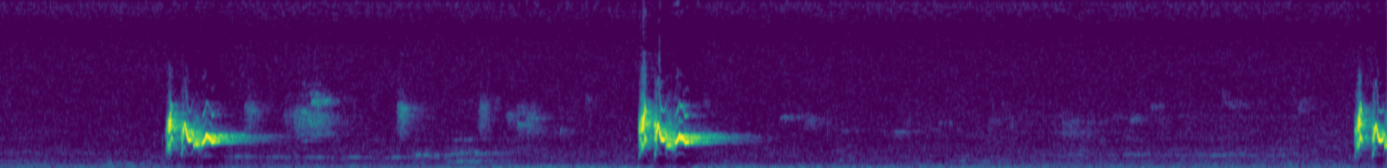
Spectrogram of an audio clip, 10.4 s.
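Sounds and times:
sooty-headed bulbul singing: 1.2 - 3.2, 4.8 - 6.1, 10.2 - 10.4.

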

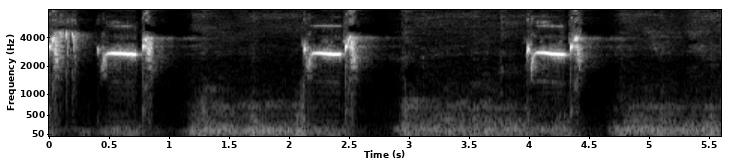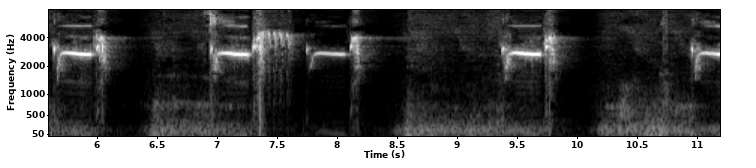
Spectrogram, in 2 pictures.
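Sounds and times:
bird calling with short whistled notes: 0.0 - 1.3, 2.0 - 2.9, 3.9 - 10.1, 10.8 - 11.1.

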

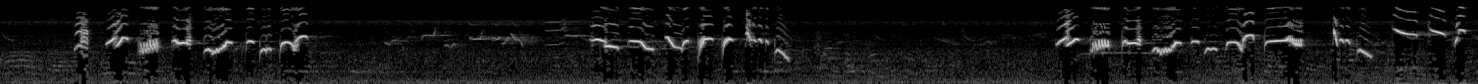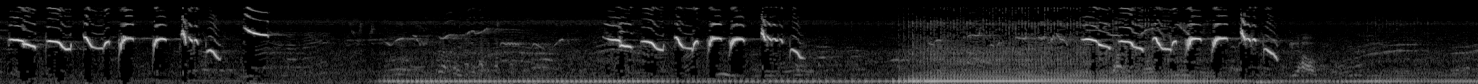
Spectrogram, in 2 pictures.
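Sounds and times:
Oriental magpie-robin singing fast loud whistled lure song: 0.8 - 3.2, 4.3 - 8.0, 10.5 - 17.6, 18.6 - 23.0, 23.9 - 27.7.

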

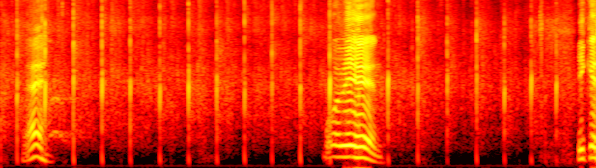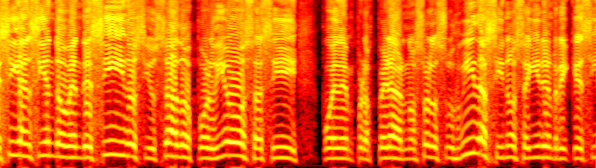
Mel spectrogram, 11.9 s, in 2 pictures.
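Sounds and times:
church congregation rhythmic hand clapping: 0.0 - 6.8
speech: 0.2 - 0.6, 3.2 - 3.9, 5.8 - 11.9.

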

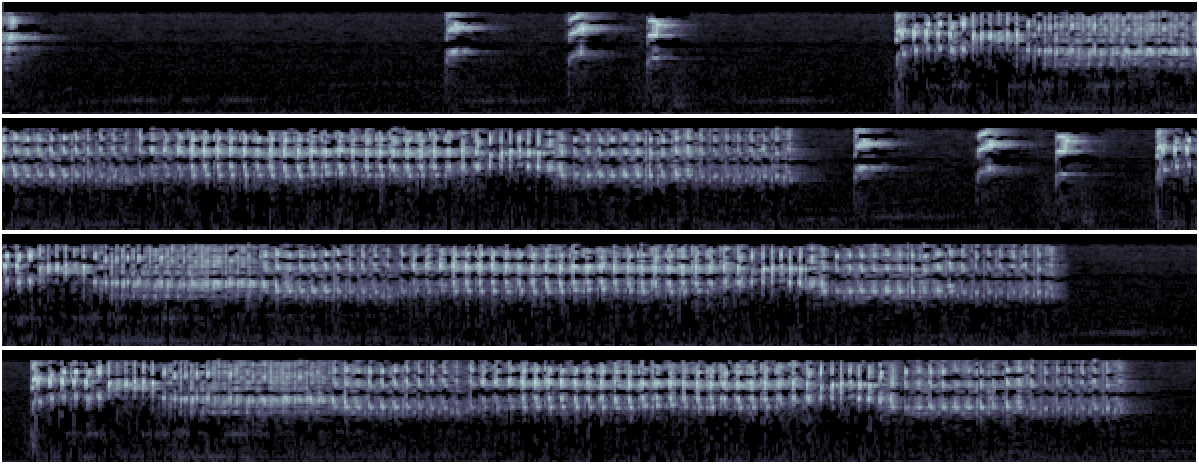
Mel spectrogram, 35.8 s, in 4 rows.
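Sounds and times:
lovebird chattering: 0.0 - 0.4, 6.7 - 15.7, 16.3 - 25.9, 27.1 - 35.4.

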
